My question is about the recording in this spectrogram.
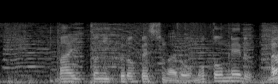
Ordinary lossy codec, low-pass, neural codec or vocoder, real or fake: none; 7.2 kHz; none; real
